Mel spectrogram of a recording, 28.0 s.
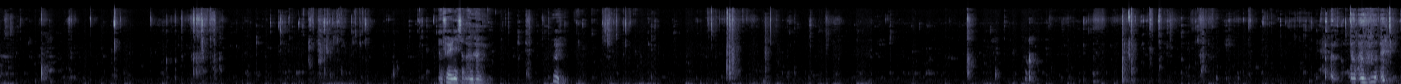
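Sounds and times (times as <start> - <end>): close chewing: 0.1 - 8.8, 10.0 - 13.2, 21.6 - 27.2.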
